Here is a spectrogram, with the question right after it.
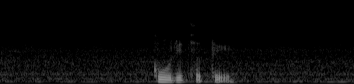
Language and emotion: Russian, neutral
